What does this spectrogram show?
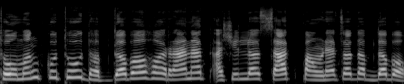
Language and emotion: Goan Konkani, neutral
